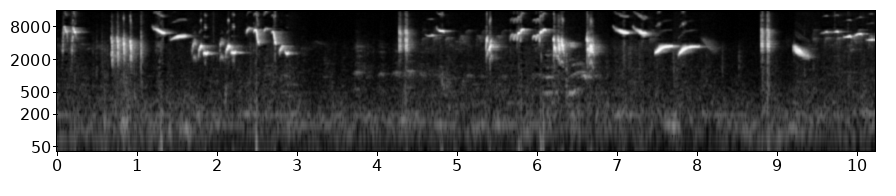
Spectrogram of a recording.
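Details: Exotic-style song of a mountain flowerpecker, or tledekan gunung, with showy bursts: clusters of sharp high chips and swooping whistles, a silent gap near three seconds, then more twittering phrases and rising slurred notes.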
